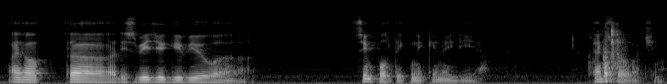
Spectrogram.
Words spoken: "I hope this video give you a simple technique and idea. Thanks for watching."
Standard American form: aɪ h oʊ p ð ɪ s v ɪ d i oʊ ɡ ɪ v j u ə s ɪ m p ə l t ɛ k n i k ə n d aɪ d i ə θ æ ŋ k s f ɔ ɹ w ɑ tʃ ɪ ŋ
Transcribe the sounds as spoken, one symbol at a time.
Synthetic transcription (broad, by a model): aɪ h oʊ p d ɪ s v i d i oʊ ɡ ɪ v j u ə s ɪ m p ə l t ɛ k n i k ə n aɪ d i ə t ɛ ŋ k s f ɔ ɹ w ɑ tʃ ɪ ŋ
